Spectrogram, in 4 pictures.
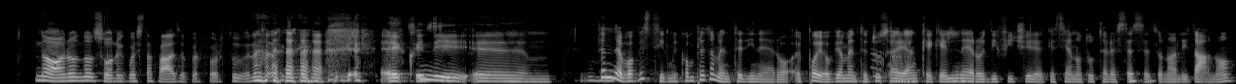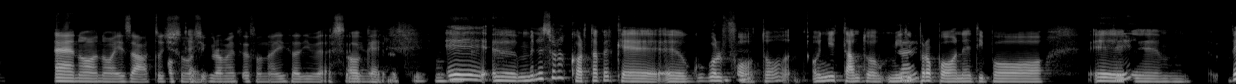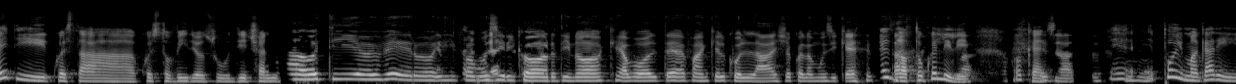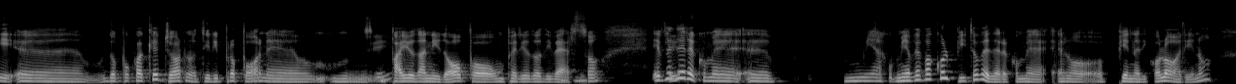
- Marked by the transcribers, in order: other background noise; giggle; chuckle; laughing while speaking: "musichetta"; unintelligible speech; "qualche" said as "quacche"
- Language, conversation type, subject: Italian, unstructured, Come descriveresti il tuo stile personale?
